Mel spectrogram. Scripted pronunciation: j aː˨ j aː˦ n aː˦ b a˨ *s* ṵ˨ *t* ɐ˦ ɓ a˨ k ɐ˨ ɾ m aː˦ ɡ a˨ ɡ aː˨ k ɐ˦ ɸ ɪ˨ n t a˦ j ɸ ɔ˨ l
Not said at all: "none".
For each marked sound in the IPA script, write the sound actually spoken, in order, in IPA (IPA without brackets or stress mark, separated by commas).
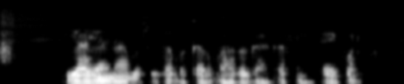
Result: s, t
